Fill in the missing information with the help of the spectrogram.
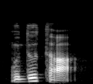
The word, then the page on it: muduta: Pali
